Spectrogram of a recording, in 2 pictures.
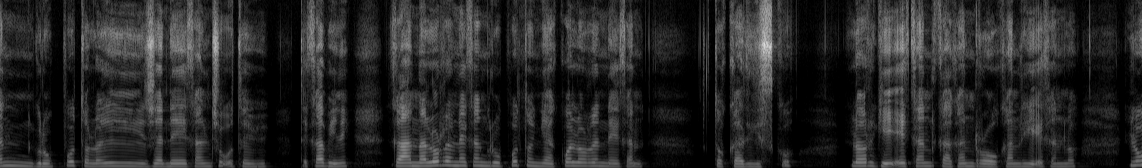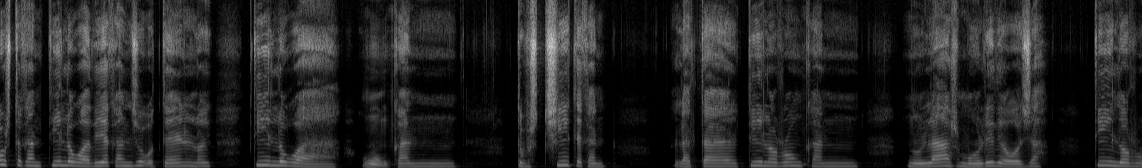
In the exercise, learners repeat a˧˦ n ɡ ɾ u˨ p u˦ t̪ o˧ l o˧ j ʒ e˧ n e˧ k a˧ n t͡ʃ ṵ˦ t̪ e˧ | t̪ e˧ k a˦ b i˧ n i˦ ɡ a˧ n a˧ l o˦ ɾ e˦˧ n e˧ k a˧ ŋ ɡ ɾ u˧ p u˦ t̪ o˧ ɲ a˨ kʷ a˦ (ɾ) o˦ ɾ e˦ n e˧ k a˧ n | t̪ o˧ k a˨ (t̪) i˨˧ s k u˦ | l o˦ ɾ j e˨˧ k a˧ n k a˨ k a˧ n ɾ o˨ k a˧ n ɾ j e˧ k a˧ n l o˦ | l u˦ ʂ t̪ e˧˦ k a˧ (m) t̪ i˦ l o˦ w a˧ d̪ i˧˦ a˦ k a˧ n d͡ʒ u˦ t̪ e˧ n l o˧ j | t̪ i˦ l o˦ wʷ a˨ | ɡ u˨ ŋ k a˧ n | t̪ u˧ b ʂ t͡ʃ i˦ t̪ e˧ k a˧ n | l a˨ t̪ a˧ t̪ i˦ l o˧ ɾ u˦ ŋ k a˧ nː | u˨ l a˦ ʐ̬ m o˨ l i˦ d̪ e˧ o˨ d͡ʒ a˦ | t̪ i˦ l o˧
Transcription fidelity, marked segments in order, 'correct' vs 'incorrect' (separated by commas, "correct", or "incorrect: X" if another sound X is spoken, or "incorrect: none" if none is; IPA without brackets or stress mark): incorrect: l, incorrect: d̪, incorrect: n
